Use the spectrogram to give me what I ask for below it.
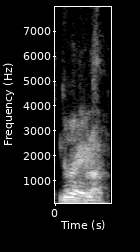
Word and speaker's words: Grace: Welcome back to Wine Time Fridays with Shelley and Phil and Daniel Grace, not Grace. It's Grace.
